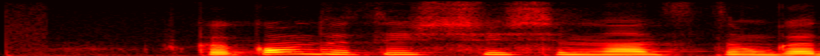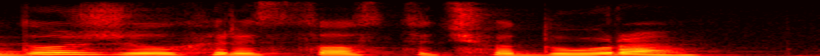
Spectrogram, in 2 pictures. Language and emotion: Russian, angry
